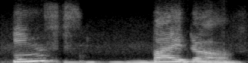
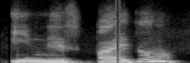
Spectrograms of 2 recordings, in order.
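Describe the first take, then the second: First: The s joins the preceding word with no extra vowel. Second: An extra vowel sound comes before the s. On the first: The speaker calls it right. "Lo que van a hacer es pegar esa S al ins" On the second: The speaker calls it wrong. "se van a quitar de estar diciendo"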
